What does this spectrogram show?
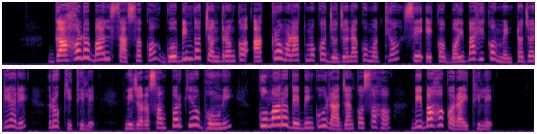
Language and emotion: Odia, neutral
